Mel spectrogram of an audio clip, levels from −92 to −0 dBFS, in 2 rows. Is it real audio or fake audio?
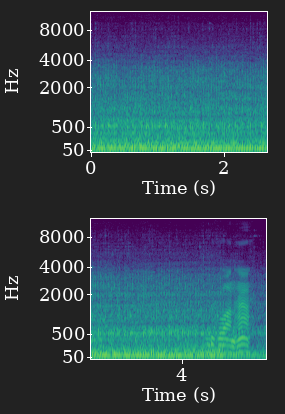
real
